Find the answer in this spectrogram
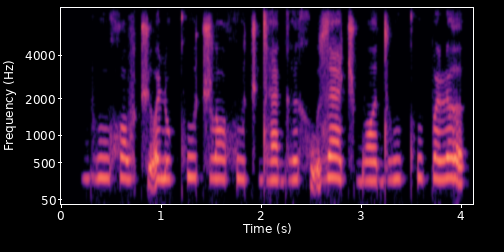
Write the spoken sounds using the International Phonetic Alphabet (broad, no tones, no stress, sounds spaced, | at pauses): bʱ u x ɔ v t͡ʃ o̰ ə̯ ɳ u kʰ u t͡ʃ l ɔ x u t͡ʃ dʱ æ ɡʱ ɘ x ṵ z æ t͡ʃ b ɔ ə̯ dʱ u kʰ u p ɐ ɭ ə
